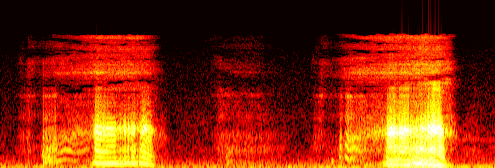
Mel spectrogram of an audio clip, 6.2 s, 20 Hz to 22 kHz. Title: 🐽 2024/12/15 本日のイビキ Snoring Sleep Sound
